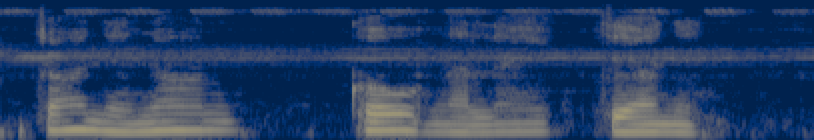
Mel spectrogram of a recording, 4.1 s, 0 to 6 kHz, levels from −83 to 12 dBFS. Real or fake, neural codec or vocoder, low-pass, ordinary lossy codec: real; none; 5.4 kHz; AAC, 32 kbps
